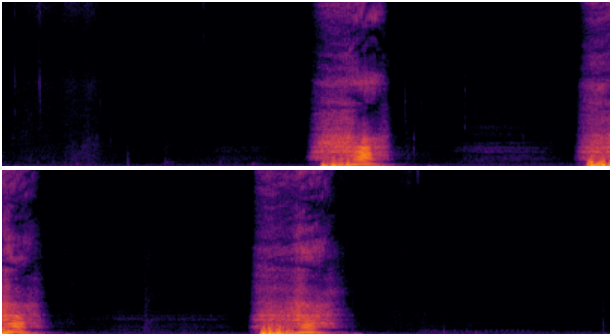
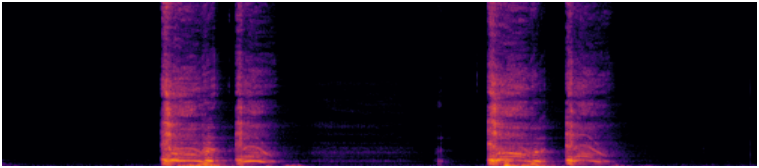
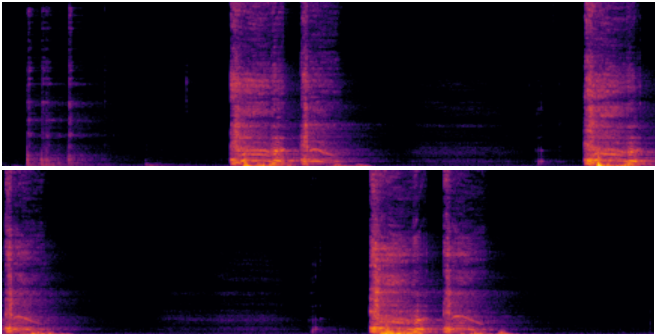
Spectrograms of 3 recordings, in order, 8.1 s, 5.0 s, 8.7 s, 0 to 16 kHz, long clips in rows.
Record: exhalation_length: 8.1 s
exhalation_amplitude: 12573
exhalation_signal_mean_std_ratio: 0.3
cough_length: 5.0 s
cough_amplitude: 9755
cough_signal_mean_std_ratio: 0.39
three_cough_length: 8.7 s
three_cough_amplitude: 32767
three_cough_signal_mean_std_ratio: 0.3
survey_phase: alpha (2021-03-01 to 2021-08-12)
age: 18-44
gender: Female
wearing_mask: 'Yes'
symptom_none: true
smoker_status: Ex-smoker
respiratory_condition_asthma: false
respiratory_condition_other: false
recruitment_source: REACT
submission_delay: 2 days
covid_test_result: Negative
covid_test_method: RT-qPCR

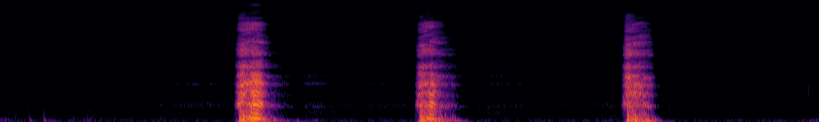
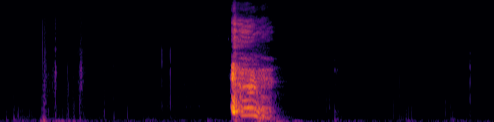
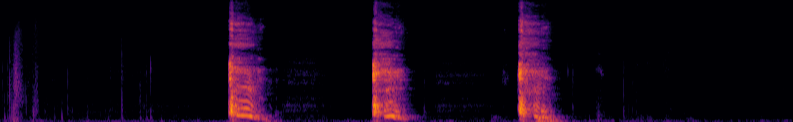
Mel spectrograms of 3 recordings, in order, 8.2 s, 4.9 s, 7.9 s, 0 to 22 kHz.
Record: exhalation_length: 8.2 s
exhalation_amplitude: 19749
exhalation_signal_mean_std_ratio: 0.24
cough_length: 4.9 s
cough_amplitude: 26004
cough_signal_mean_std_ratio: 0.19
three_cough_length: 7.9 s
three_cough_amplitude: 26115
three_cough_signal_mean_std_ratio: 0.24
survey_phase: beta (2021-08-13 to 2022-03-07)
age: 18-44
gender: Male
wearing_mask: 'No'
symptom_cough_any: true
symptom_runny_or_blocked_nose: true
symptom_fatigue: true
symptom_headache: true
symptom_change_to_sense_of_smell_or_taste: true
symptom_loss_of_taste: true
symptom_onset: 9 days
smoker_status: Never smoked
respiratory_condition_asthma: false
respiratory_condition_other: false
recruitment_source: Test and Trace
submission_delay: 2 days
covid_test_result: Positive
covid_test_method: RT-qPCR
covid_ct_value: 15.1
covid_ct_gene: ORF1ab gene
covid_ct_mean: 15.6
covid_viral_load: 7900000 copies/ml
covid_viral_load_category: High viral load (>1M copies/ml)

